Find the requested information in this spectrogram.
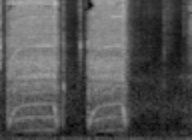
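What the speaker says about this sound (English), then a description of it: "And a drill." Two short bursts of a power drill spinning up, each about half a second long with a brief pause between, loud and close, then a quiet stretch with faint clicks.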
